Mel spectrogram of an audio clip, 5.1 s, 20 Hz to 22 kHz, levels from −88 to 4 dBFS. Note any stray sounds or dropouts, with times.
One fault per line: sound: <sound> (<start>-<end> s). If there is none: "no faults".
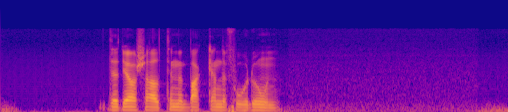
no faults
